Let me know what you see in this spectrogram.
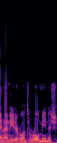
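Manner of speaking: ordinary talk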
